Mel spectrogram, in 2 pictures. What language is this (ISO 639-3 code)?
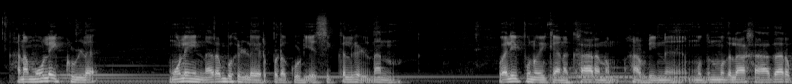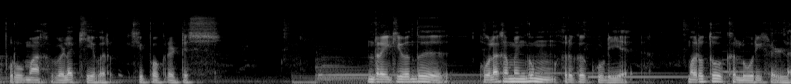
tam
